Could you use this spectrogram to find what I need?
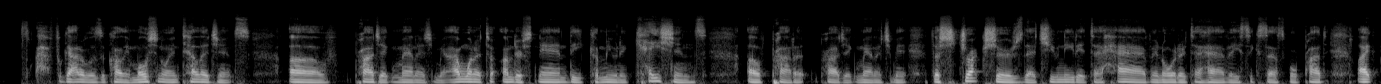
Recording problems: muffled; very slightly; fading above 3 kHz

